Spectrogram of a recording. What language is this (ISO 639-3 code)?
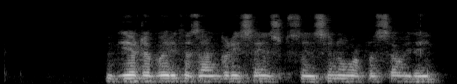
pus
